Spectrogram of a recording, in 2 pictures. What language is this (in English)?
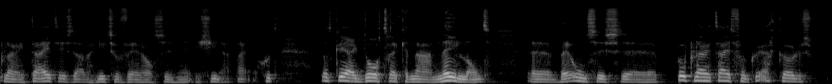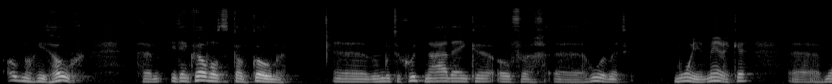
Dutch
